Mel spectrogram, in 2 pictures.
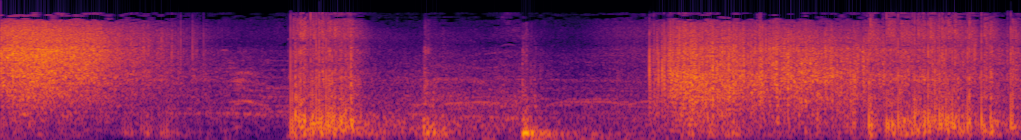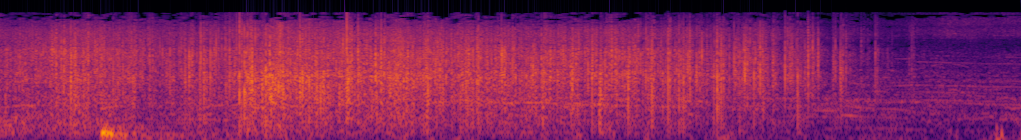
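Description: Aerial fireworks bursting: a few sharp bangs in the first three seconds, then a dense run of crackling that fades near the end.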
